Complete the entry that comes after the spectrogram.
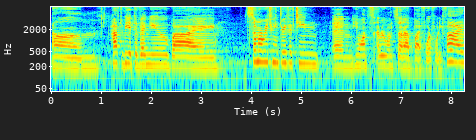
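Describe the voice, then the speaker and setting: A woman's medium pitch, fairly slow pace and ordinary pitch variation. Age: 30s. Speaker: craft vlogger. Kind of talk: casual vlog. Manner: hesitant with many fillers; quiet.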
